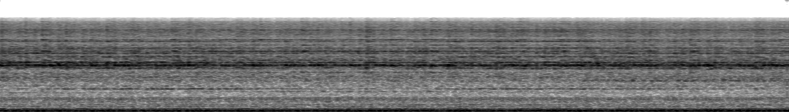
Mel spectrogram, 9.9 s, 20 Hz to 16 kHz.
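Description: Ford Escort XR3i 1.8 16v's four-cylinder engine idling steadily with a low rumble, with a steady high-pitched whine alongside it.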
